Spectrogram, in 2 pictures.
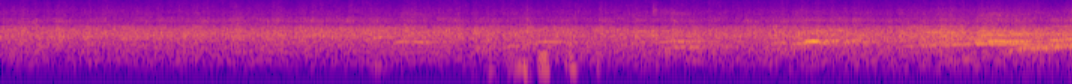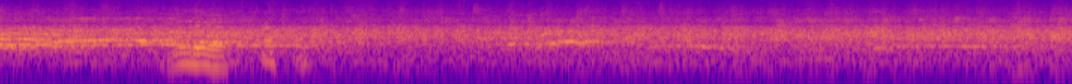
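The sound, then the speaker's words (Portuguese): A steady wash of audience applause, dense and even, continues for the whole stretch, while a few voices murmur and call out faintly underneath the clapping. “Portanto, é um bom administrador que defende a cultura brasileira e por isso merece um aplauso de todos vocês.”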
